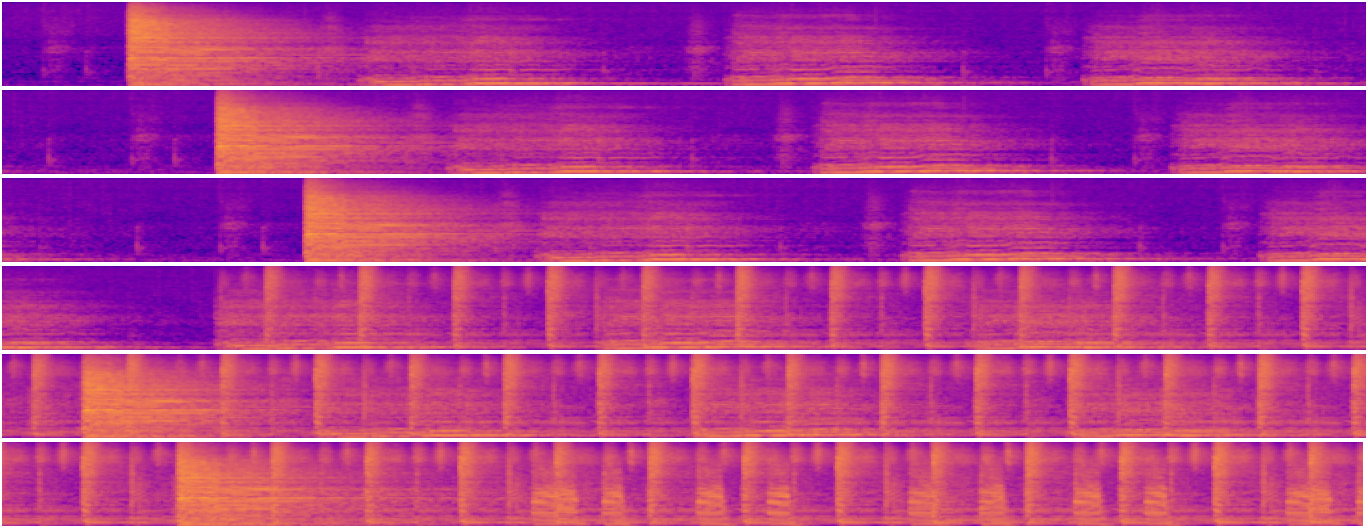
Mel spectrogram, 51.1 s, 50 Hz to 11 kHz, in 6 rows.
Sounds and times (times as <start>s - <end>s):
Music: 0.2s - 6.9s, 8.1s - 13.6s, 17.6s - 22.7s, 26.6s - 51.1s.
